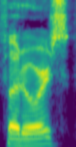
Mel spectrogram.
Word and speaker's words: Fodor's: And it's funny, when you sent me the sources for this, Fodor's, how do you pronounce that? – I think you just said it. – Fodor's was one of them.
